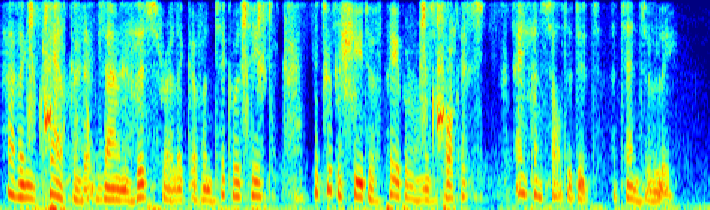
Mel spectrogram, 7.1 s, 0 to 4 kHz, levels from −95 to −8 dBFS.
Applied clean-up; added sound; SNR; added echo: neural mask model Resemble Enhance denoiser.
